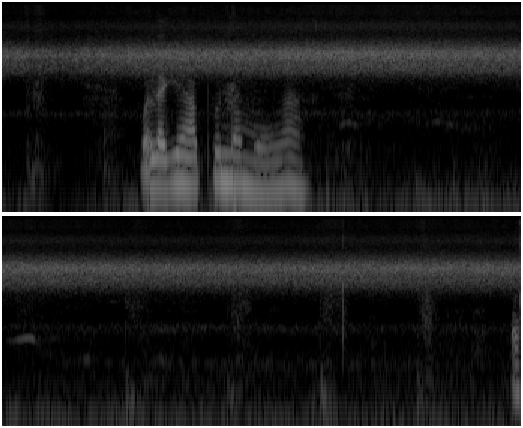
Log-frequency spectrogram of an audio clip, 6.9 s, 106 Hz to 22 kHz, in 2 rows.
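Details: Cicadas out in the 2021 emergence year, a steady high-pitched buzzing drone holding without a break through the whole stretch, with a short burst of human talking near the start and faint clicks.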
